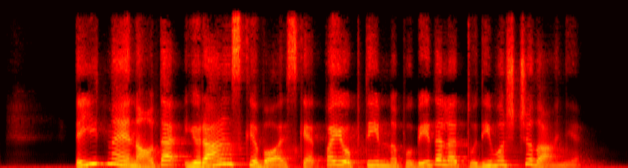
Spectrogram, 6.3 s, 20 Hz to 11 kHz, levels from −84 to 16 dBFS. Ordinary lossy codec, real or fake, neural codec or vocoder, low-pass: none; fake; codec, 24 kHz, 0.9 kbps, WavTokenizer, large speech release; 9.9 kHz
